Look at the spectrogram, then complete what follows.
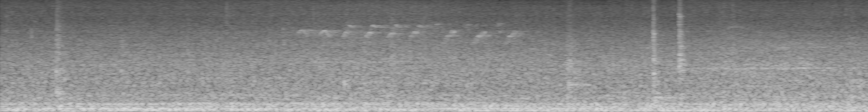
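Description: Steady street traffic rumble with a low hum, broken by a few sharp clicks about half a second in and again near five seconds, and a quick run of high chirps between two and three seconds in.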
